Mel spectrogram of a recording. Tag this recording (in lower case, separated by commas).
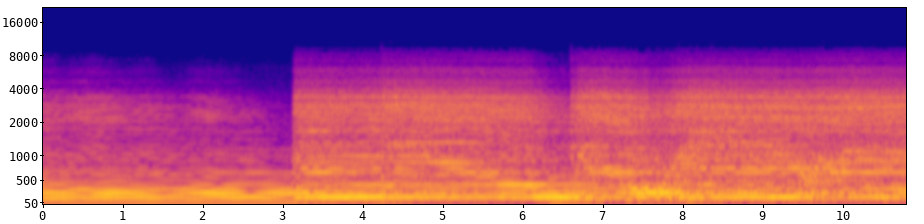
strum, guitar, musical instrument, music, plucked string instrument, electric guitar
